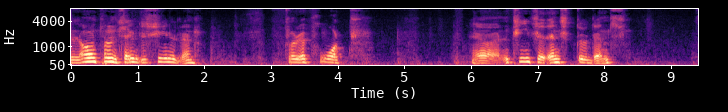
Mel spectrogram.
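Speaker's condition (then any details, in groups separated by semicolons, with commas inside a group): Muscular Parkinson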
